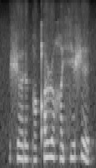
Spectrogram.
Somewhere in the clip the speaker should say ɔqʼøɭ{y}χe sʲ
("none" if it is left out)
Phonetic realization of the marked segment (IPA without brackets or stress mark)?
y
